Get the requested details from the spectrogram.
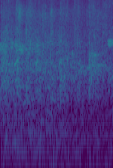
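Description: A steady burst of audience applause, dense overlapping claps forming a continuous bright wash at an even loudness throughout, with no one speaking over it.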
